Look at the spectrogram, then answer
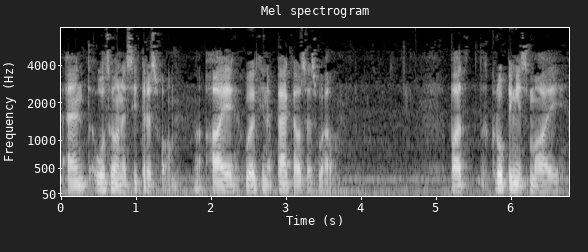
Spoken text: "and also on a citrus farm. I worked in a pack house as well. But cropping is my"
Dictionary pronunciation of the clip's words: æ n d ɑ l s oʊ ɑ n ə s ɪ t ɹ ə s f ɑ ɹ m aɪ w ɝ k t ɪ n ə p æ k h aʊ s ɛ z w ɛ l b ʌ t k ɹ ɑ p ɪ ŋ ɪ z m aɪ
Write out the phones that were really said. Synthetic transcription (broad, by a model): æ n d ɑ l s oʊ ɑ n ə s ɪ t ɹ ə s f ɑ m aɪ w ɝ k t ɪ n ə p æ k h aʊ s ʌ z w ɛ l b ʌ t k ɹ ɑ p ɪ ŋ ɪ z m aɪ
